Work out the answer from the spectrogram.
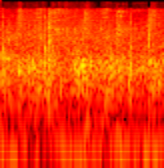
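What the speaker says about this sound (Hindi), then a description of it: "जोरदार तालियां" A studio audience on a dance show claps loudly to welcome the judges, a dense and steady burst of applause that fills the whole moment.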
